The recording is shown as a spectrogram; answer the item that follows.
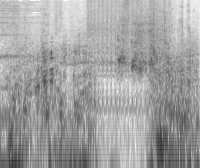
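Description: Loud, dense arena crowd roar from a boxing broadcast, with a commentator's voice breaking through in places.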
